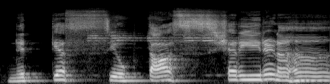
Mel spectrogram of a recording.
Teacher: दूसरे चरण को देखिए, नित्यस्य स्योक्ताश ऐसे पढ़ेंगे और शरीरणः, शरीर ये दीर्घ पढ़ा जाएगा और ऋणः ये ह्रस्व पढ़ा जाएगा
